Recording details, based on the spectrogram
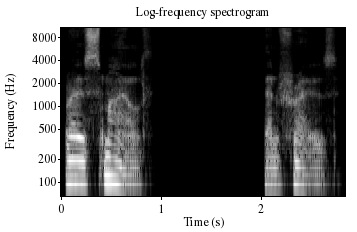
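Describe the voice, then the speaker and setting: A man's voice: rumbling low, big pitch swings, extremely slow, gravelly, husky, no room sound, clean studio sound. A man reading an audiobook in a dramatic, suspenseful storytelling style. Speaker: audiobook narrator. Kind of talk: dramatic scripted narration.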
